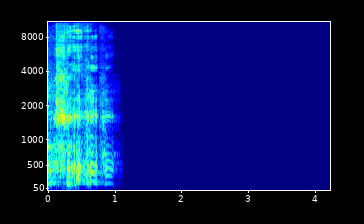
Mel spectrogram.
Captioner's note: laughing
